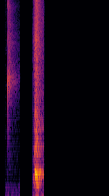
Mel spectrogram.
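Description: Logo-intro sound effect of two short snaps: a faint, high click just after the start, then a louder, lower snap a little before a second in.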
